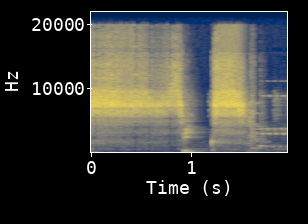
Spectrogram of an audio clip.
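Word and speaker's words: Cykes: that's Alice in Wonderland my name is seeks yeah that's how you pronounce that armed with analytical psychology and a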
